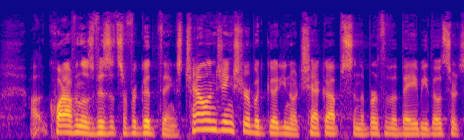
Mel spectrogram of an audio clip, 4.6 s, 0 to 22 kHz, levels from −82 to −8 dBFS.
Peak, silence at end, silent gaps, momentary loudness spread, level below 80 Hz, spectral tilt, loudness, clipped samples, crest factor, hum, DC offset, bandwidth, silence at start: -2 dBFS; 0 s; none; 8 LU; -60 dBFS; -4 dB/octave; -22 LUFS; under 0.1%; 20 dB; none; under 0.1%; 17 kHz; 0 s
